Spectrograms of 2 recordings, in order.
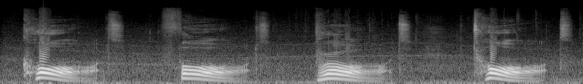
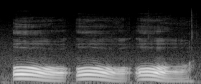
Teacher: The sound comes from the back of my mouth, or. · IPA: ɔː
